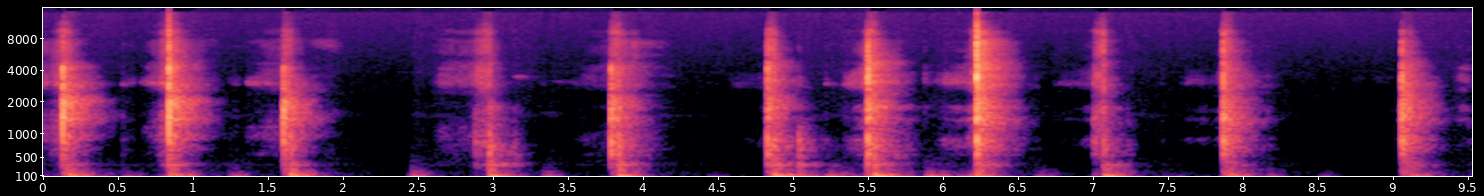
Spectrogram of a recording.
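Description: Chef's knife slicing through a calabresa sausage and knocking down on a wooden cutting board: about a dozen sharp knocks at an uneven pace, roughly one a second or a little faster.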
